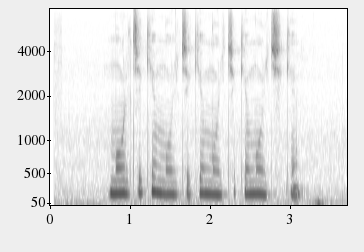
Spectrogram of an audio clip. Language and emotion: Russian, neutral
